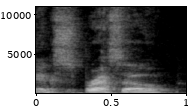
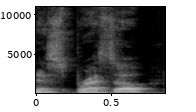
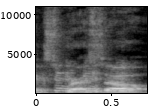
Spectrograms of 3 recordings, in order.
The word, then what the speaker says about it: espresso: I'll just be here drinking my flat white espresso. Oof. People that pronounce the X in espresso. There is no X. I know there's no X, but people say espresso.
